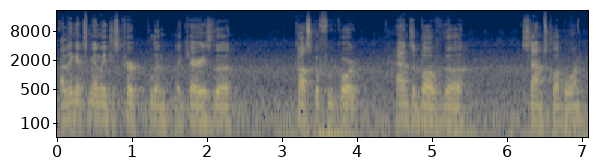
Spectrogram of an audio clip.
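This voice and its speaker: A man speaks at medium pitch and a fairly slow pace in a monotone, flat intonation, with long, frequent pauses and audible room echo. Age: 20s. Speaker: accounting student. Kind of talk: casual chat.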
